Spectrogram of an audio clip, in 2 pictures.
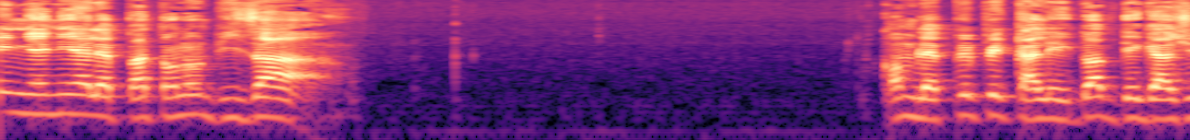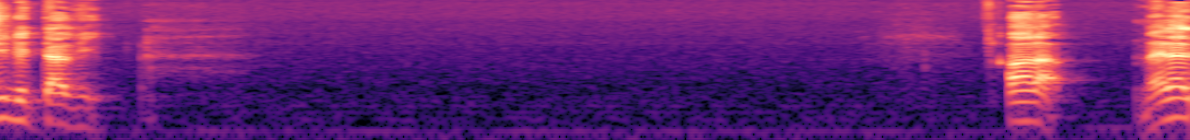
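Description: A man speaks close to the microphone, with emotion, in short bursts with pauses.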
